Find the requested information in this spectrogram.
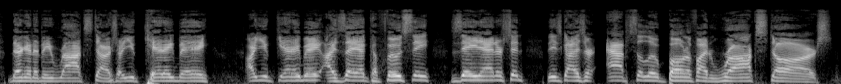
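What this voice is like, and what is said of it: Scott Farrell impression, hyped announcer. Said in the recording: “I can go with my Scott Farrell voice. ... I should do my entire show in a Scott Farrell voice.”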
